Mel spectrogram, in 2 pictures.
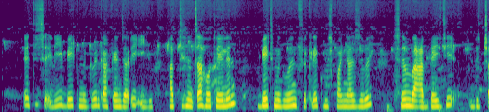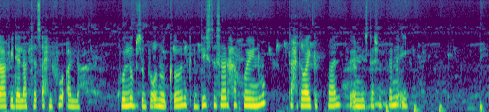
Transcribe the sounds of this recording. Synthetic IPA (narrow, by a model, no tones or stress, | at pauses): ʔɨt̪ʰisɨʔlibe̞t̪mɨɡbɨnkʰaβkɐnzɐɾiʔɨjːuʔaβt̪ʰiɦɨnt͡sʼaɦo̞t̪ʰelɨn | be̞t̪mɨɡβɨnfɨkʼɾekʰumɨspaɲːalzɨβɨl | sɨmbɨʕabɐjt̪ʰi | bɨt͡ʃʼːafid̪ɐlat̪ʰːɐt͡sʼaħifuʔalːɐ | kulːubɨt͡sʼɨbːuχʼɨnwɨkʼːɨwɨnkʼɨd̪ːisɨt̪ʰɐsɐɾħɐkʰo̞jnu | t̪ʰaħt̪ʰɐwajkʰɨfalbɨʔɨmnizɨt̪ʰɐʃɐfkʰːɐnɐʔɨjːu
